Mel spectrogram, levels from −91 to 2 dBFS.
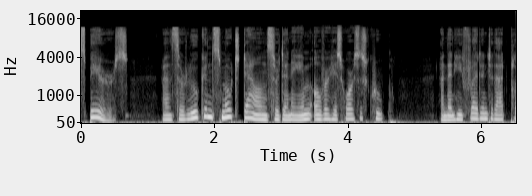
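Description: From 3.15 to 4.23 s the speech suddenly runs about 6.4% fast and sits 107 cents sharp, roughly a semitone, then snaps back. That's a drift correction step, likely clock-matching software jumping the playback rate at once to rebalance its buffer.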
